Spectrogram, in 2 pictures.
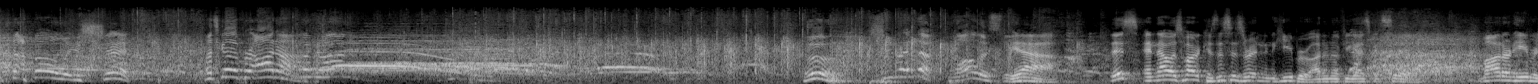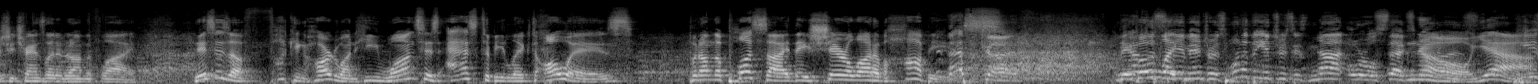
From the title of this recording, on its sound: Live at the Hollywood Improv!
